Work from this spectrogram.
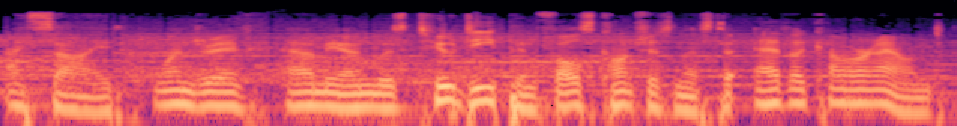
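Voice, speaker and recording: Casting: male narrator, mid-pitched, reading comic fan fiction with music playing behind him. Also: normal speed.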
